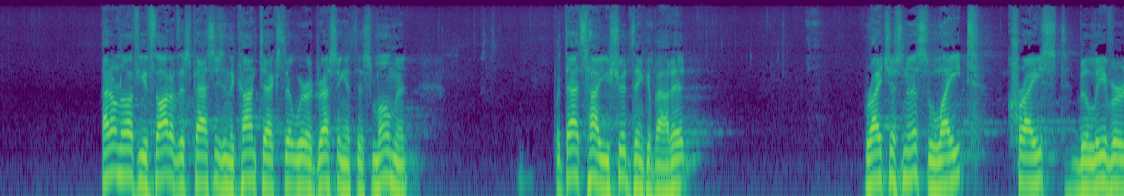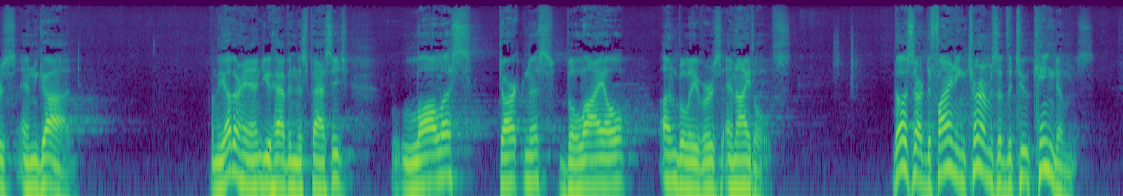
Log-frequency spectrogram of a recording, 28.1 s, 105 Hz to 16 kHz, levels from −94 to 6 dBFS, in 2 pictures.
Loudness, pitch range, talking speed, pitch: -17 LUFS, 120-150 Hz, 115 wpm, 135 Hz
